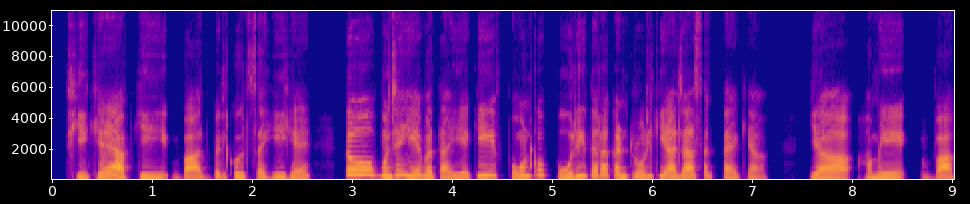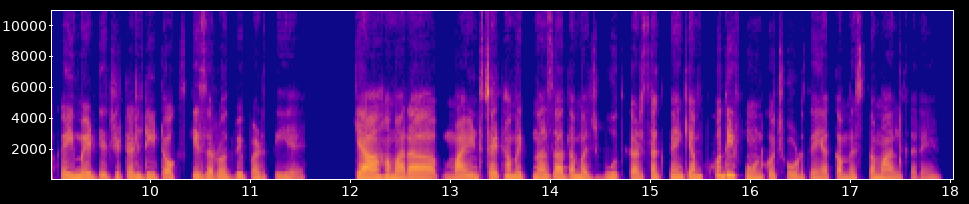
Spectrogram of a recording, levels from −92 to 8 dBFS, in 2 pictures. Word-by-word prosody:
ठीक 210 -2 -3
है, 255 +5 +4
आपकी 205 -2 +4
बात 145 +4 +5
बिल्कुल 180 +7 -1
सही 195 +3 -1
है। 205 +3 -2 0.4
तो 370 0 +7
मुझे 285 +4 +4
ये 290 -4 +3
बताइए 220 -6 0
कि 310 +4 +2
फ़ोन 285 +1 0
को 340 - -2
पूरी 235 +6 +3
तरह 300 +1 +3
कंट्रोल 265 0 +1
किया 250 -2 +4
जा 255 +1 +4
सकता 255 -6 -5
है 180 -2 -2
क्या? 170 -1 -8 0.5
या 210 -2 +4
हमें 220 +3 0 0.3
वाक़ई 165 +7 +3
में 230 -1 +1
डिजिटल 195 +6 -4
डिटॉक्स 195 0 -4
की 245 -1 -3
ज़रूरत 190 -3 -3
भी 200 - -2
पड़ती 180 0 -8
है? 175 +1 -9 0.5
क्या 220 -3 +6
हमारा 210 +1 +3 0.4
माइंडसेट 170 +11 -1
हम 230 -2 +1
इतना 215 +2 -3
ज़्यादा 220 -1 -1
मजबूत 205 +2 -5
कर 180 -2 -1
सकते 225 +1 -5
हैं? 220 - 0
कि 235 - -3
हम 230 0 -1
खुद 295 +1 +1
ही 315 - +6
फ़ोन 205 -11 -5
को 185 - -7
छोड़ 175 -1 -7
दें 180 0 -8
या 200 - -4
कम 175 +2 -3
इस्तेमाल 180 -1 -4
करें? 180 +3 -14
210 Hz, 185 wpm, -21 LUFS, 185-240 Hz, 0.5 s, तो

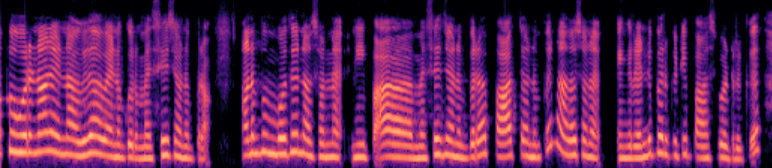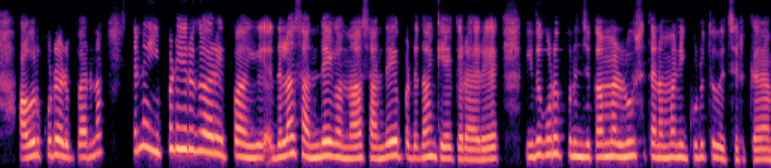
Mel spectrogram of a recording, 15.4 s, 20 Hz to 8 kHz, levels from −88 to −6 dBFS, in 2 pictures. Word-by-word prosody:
அப்ப 320 +1 -2
ஒரு 310 0 +5
நாள் 325 +1 +5
என்ன 275 - -2
ஆகுது, 255 +4 +3
அவ 270 - +3
எனக்கு 225 -1 -1
ஒரு 200 - -3
மெசேஜ் 255 +6 -1
அனுப்புறா. 205 -3 -4 0.4
அனுப்பும்போது 290 +1 +2
நான் 250 -4 0
சொன்னேன். 225 -1 -1
"நீ 225 - +1 0.6
மெசேஜ் 265 +6 0
அனுப்புற, 225 +1 -1 0.2
பாத்து 235 +2 +2
அனுப்பு." 220 - -3
நான் 290 -8 +1
தான் 260 - 0
சொன்னேன். 225 -5 -2 0.2
"எங்க 205 0 -1
2 225 +6 0
பேருகிட்டயும் 270 -4 -3
பாஸ்வேர்ட் 210 -1 -3
இருக்கு. 185 - -4 0.4
அவர் 245 +4 +3
கூட 265 - +1
எடுப்பாருன்னா 225 +6 -2 0.3
என்ன 400 0 +1
இப்டி 375 +5 +2
இருக்காரு? 320 -5 +3 0.5
இதெல்லாம் 260 +7 +2
சந்தேகம்தான். 220 -2 +2
சந்தேகப்பட்டுதான் 225 +1 0
கேக்குறாரு. 190 -2 0 0.4
இது 260 - +1
கூடப் 280 -1 -1
புரிஞ்சுக்காம 230 0 +2
லூசுத்தனமா 230 -3 0
நீ 215 - -1
குடுத்து 225 0 -3
வச்சிருக்க." 180 0 -7
230 Hz, 165 wpm, -23 LUFS, 215-270 Hz, 0.6 s, ஒரு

